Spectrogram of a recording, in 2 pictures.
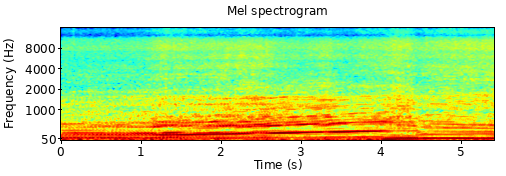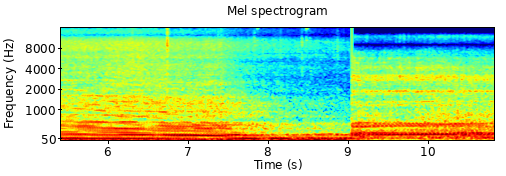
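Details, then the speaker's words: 1975 Ford F150 with budget-built FE 390, revved to the top near 4200 rpm: climbs cleanly, then the note turns ragged and flutters badly; engine losing control of the valvetrain, valve float, not a rev limiter. "It fluttered really bad. That's not a rev limiter. That's the engine just losing control of the valve train."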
